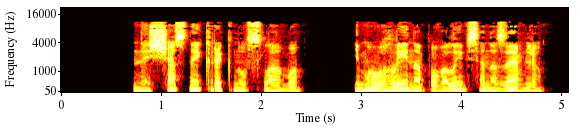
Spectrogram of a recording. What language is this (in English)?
Ukrainian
